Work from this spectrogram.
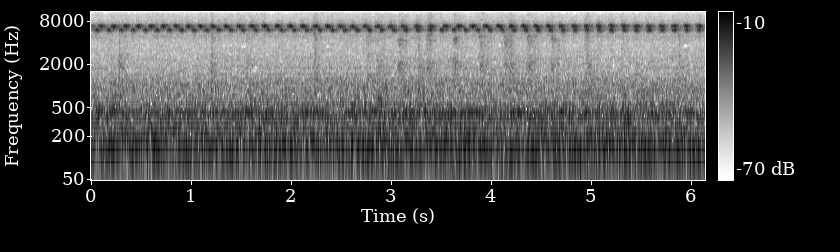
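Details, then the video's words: Crickets at night, recorded on a Samsung Galaxy S4: a steady high, rapid pulsing trill running without pause, with a faint low hum beneath and a few soft ticks. "CRICKET SOUNDS | RELAXING SOUNDS OF NATURE AT NIGHT"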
